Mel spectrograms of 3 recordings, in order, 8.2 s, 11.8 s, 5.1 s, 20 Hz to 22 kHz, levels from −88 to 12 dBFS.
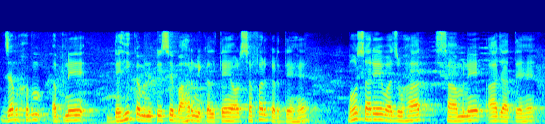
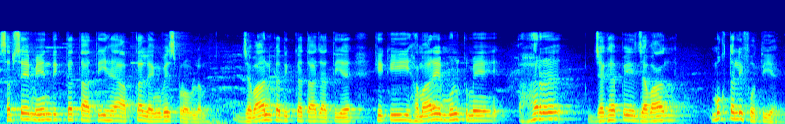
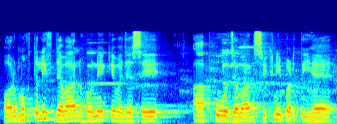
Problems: constant background noise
